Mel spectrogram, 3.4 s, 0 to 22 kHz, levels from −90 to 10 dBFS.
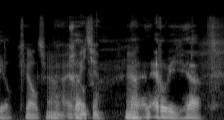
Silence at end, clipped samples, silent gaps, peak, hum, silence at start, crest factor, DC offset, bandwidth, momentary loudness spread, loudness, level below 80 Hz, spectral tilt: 0 s; under 0.1%; none; -14 dBFS; none; 0 s; 20 dB; under 0.1%; 13 kHz; 8 LU; -34 LUFS; -56 dBFS; -6 dB/octave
